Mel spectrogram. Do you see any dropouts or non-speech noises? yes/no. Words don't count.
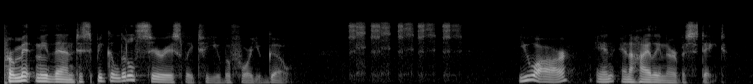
yes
